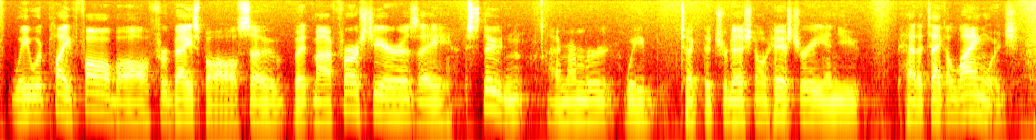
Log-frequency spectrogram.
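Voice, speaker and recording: Speaking with a Virginia accent, a man with a fairly low pitch keeps his loudness very even and his intonation fairly even. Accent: Virginia Southern drawl. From Richmond, Virginia, US South. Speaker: college alumnus. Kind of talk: oral history interview. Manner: hesitant, filler words.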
